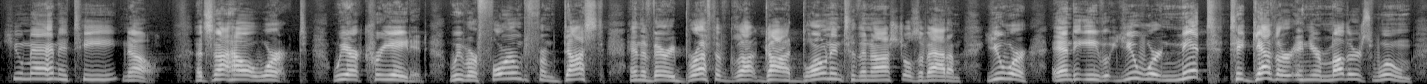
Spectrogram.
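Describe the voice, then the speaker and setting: A man in his thirties delivers a sermon from a church stage, pacing and gesturing as he talks. His voice sits high for a man. The sound is dry and close, with little room echo. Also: fairly bright tone. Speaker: pastor. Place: church stage, large indoor hall.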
